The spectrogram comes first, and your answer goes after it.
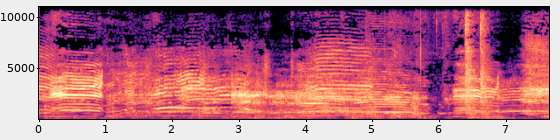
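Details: At the Pebbair sheep and goats market, unloaded sheep keep up an almost continuous chorus of shaky, vibrato bleats, one voice over another, while people talk in the background.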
